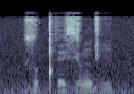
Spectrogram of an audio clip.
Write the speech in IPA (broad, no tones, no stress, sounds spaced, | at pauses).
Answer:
z u ǃʰ e zʲ ɔ ŋ ɡ i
